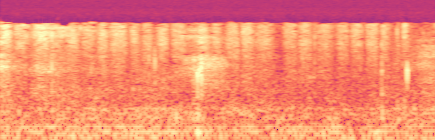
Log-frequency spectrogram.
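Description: Faint scratching of a felt-tip marker colouring in on a paper worksheet, in many short repeated strokes.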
